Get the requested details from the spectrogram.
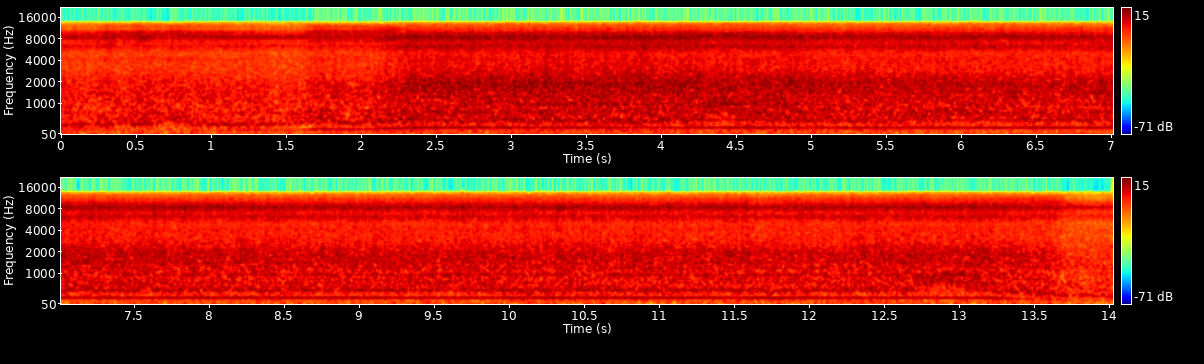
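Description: Wind rushes loudly past the plane.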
